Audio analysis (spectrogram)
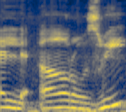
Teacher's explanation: را کو پر پڑھیں گے. را ساکن سے پیچھے والے حرف کے اوپر زبر ہے تو را پر پڑھی جائے گی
